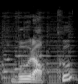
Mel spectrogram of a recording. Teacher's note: Accented on the ro as expected, just like in English, block. Notice the doubling of the consonant, the additional u for both u, bu, and ku, because the consonants can stay on their own. · the English L becoming Japanese R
